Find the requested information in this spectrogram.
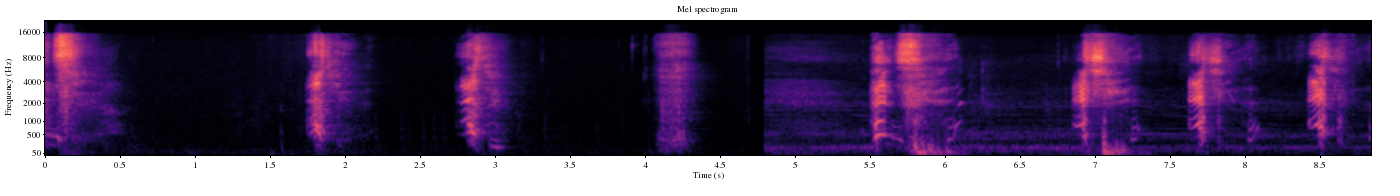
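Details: Female with a painful nose who says she urgently needs to sneeze: about nine sharp, explosive sneezes in quick succession over faint background music; repeated sneezing.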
